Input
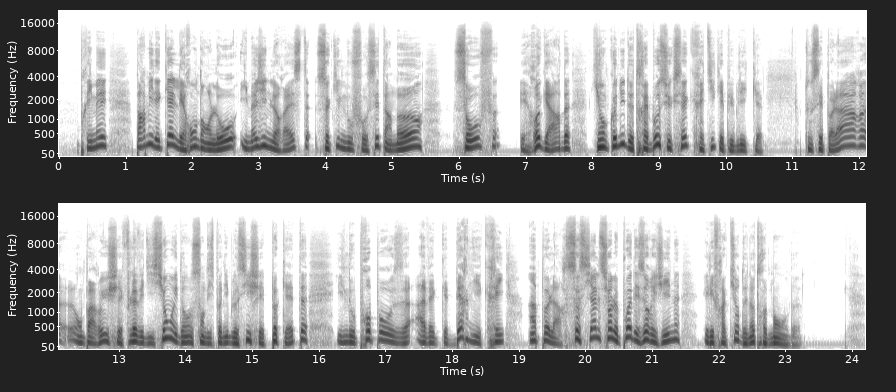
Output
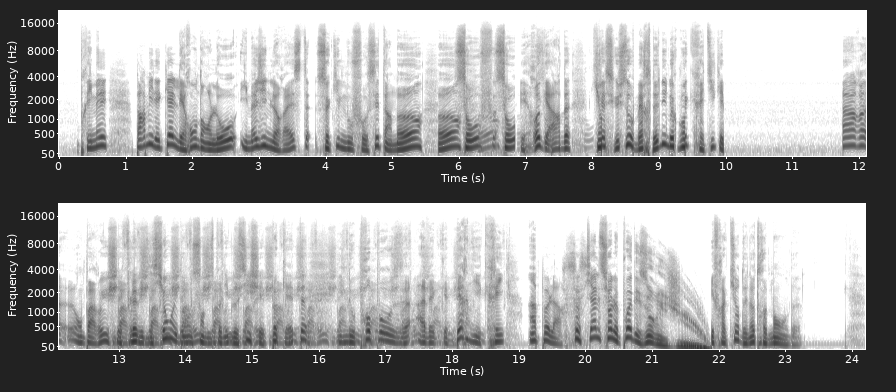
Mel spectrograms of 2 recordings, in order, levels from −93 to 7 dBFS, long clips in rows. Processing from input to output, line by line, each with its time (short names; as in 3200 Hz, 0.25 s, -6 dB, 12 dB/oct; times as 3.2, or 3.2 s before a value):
0.6–1.8 LPF 3900 Hz
5.1–6.24 echo throw 0.59 s, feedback 15%, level -1.5 dB
6.99–7.39 Chebyshev high-pass 200 Hz
8.14–9.39 reverse
9.97–11.76 room tone
12.44–13.16 echo throw 0.47 s, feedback 85%, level -5.5 dB
15.42–18.07 feedback echo 0.124 s, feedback 60%, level -23 dB
19.35–20.03 air absorption 240 m
20.6 tape stop 1.30 s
